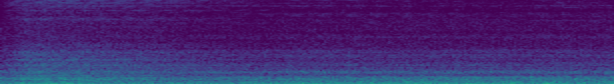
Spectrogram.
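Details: Chinese diesel heater (eBay) in a van, tank at front of vehicle, intake heard: even, steady rushing roar with no surging or popping; intake and burner running smoothly.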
